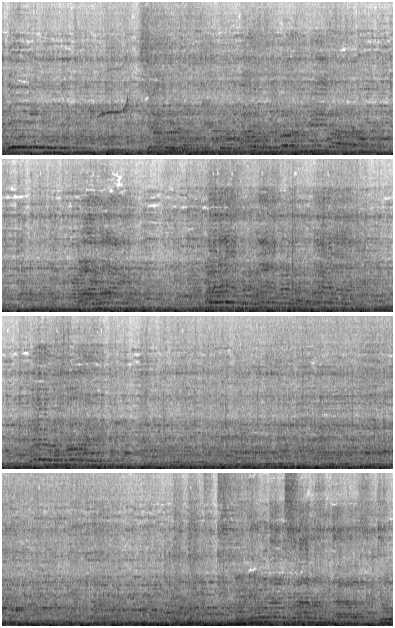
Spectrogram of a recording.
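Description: Live band playing a song with a lead vocal: acoustic guitars, a small strummed string instrument and drums, amplified over a stage sound system.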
